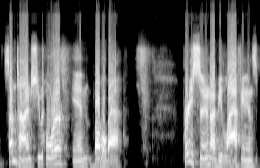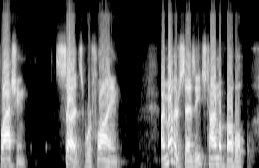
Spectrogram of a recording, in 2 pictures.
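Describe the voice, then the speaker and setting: Slow-paced man reading a children's story. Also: medium pitch, a bit bright, poor audio. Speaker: storybook reader. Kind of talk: scripted first-person narration of a children's novel.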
